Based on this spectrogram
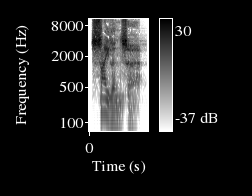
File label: announcer; Trine; Silencer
